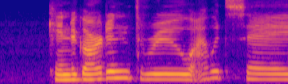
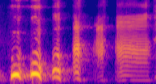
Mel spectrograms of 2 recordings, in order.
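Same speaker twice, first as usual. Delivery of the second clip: hammed-up haunted house cackle; loud hooting "ooh" into a villain laugh; spooky ghost laugh; 2 semitones lower, 9 dB louder than usual. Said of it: "into the haunted house and you'd hear".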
